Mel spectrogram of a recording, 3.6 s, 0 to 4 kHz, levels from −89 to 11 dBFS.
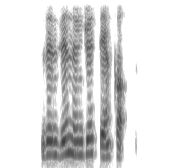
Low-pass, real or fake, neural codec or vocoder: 3.6 kHz; fake; vocoder, 44.1 kHz, 128 mel bands, Pupu-Vocoder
